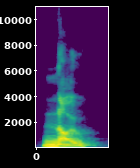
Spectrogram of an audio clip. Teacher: when I usually pronounce an N, for example in the word no, the front part of my tongue touches the top of my mouth, no. But when I use this symbol in words such as sing, The back part of my tongue touches the top of my mouth and I say sing, sing.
